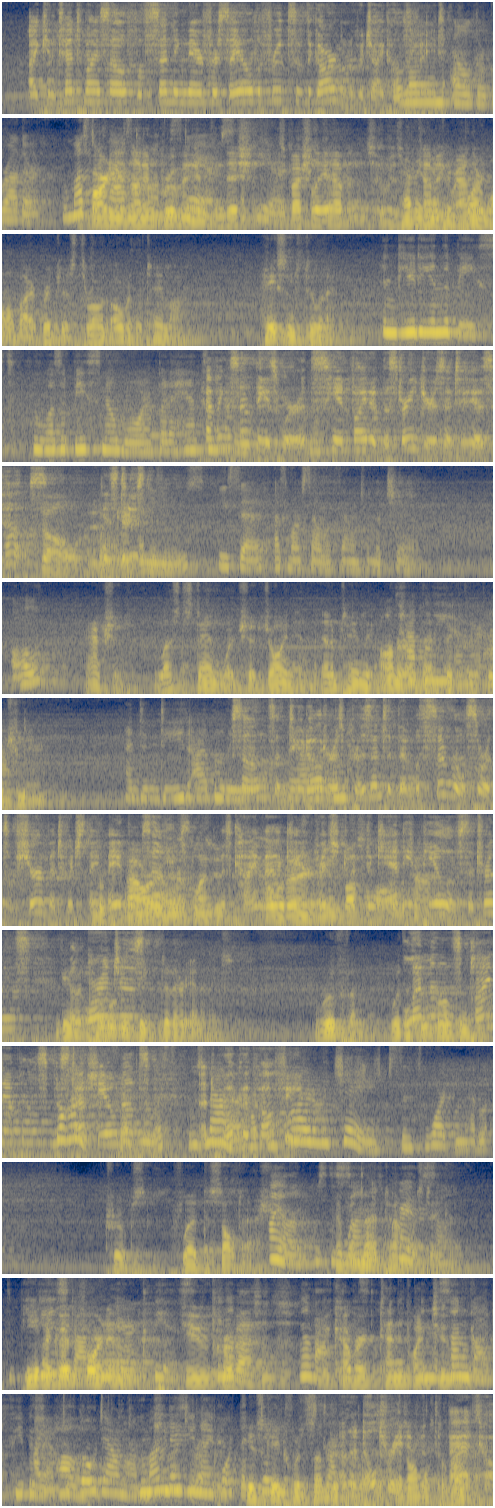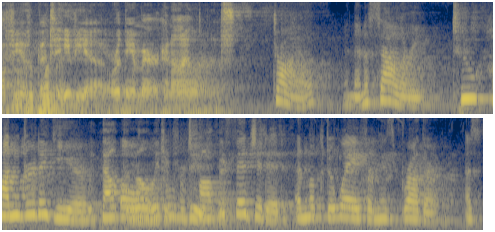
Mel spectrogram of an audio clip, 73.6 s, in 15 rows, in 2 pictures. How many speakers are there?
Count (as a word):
five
